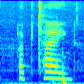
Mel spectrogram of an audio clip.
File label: "obtain", English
